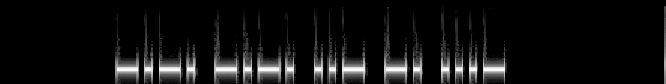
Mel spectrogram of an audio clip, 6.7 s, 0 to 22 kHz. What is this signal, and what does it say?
Morse code, heard as a keyed tone, about 17 wpm, 700 Hz. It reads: CCUNV
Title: Code Groups - 5 Letters - 17wpm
